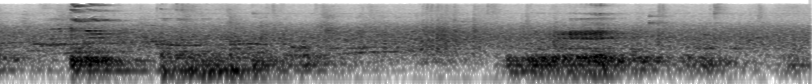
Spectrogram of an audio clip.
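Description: Young children speak together in unison.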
